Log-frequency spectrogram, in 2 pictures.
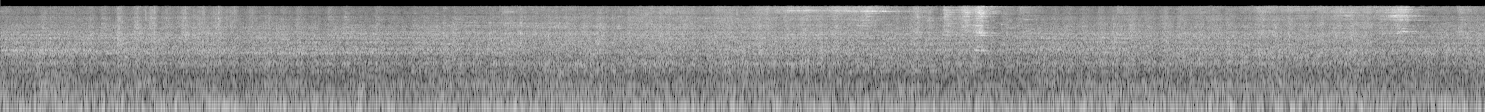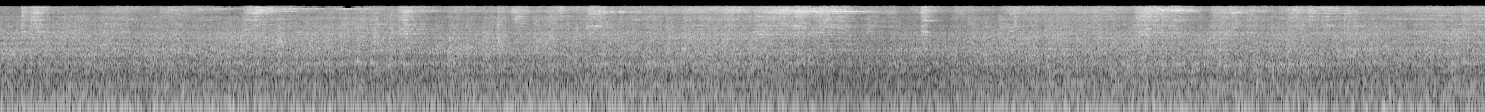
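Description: Loaded Florida East Coast Railway rock hopper cars rolling past, a steady rumble and clatter of steel wheels on rail, with brief sharp high sounds now and then.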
